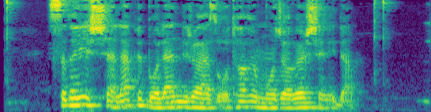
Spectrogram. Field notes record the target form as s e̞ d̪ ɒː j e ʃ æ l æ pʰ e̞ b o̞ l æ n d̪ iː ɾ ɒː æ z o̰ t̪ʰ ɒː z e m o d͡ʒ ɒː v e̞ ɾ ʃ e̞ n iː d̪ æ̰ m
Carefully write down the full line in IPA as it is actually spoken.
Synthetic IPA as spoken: s e̞ d̪ ɒː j e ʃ æ l æ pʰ e̞ b o̞ l æ n d̪ iː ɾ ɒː æ z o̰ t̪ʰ ɒː ɣ e m o d͡ʒ ɒː v e̞ ɾ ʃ e̞ n iː d̪ æ̰ m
